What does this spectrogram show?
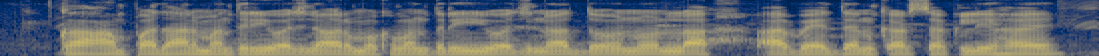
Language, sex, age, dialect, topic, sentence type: Magahi, male, 18-24, Southern, banking, question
